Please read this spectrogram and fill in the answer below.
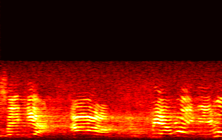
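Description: High-pitched stage speech in Teochew: a voice speaking short phrases of dialogue with strongly rising and falling pitch.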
